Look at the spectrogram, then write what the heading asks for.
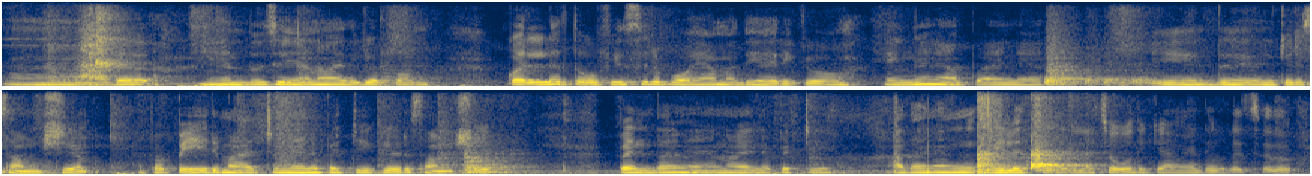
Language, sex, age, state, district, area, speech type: Malayalam, female, 18-30, Kerala, Kollam, urban, spontaneous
